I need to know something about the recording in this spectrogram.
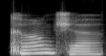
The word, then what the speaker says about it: concha: So in anatomy a nasal concha let's see the pronunciation concha or concha or plural coni conci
